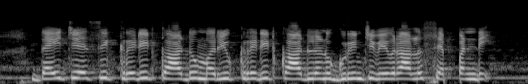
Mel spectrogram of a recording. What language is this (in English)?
Telugu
